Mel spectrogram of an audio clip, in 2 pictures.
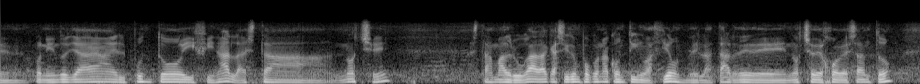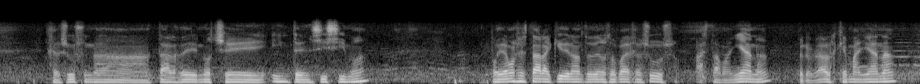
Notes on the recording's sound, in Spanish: Retransmisión en directo de la Madrugada en Jaén en el año 2023.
